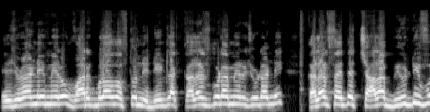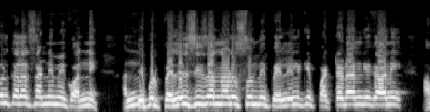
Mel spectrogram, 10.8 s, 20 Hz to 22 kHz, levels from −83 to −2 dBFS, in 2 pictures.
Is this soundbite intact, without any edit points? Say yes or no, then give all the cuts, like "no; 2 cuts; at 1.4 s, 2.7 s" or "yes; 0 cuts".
no; 1 cut; at 7.1 s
